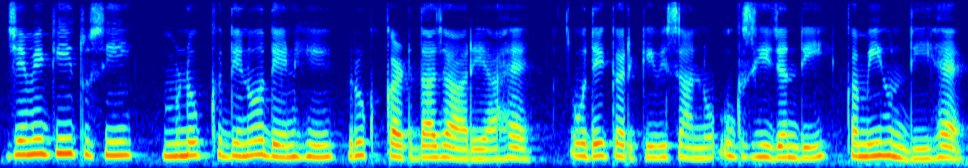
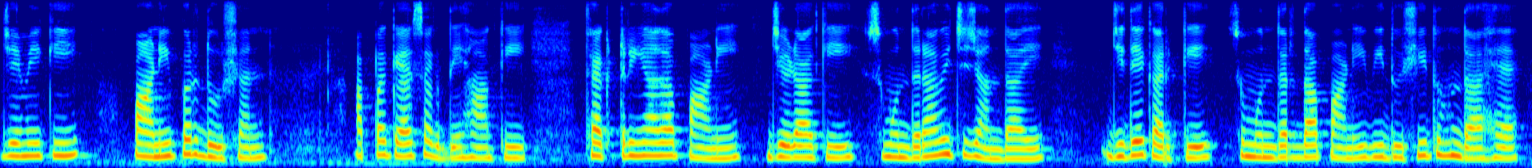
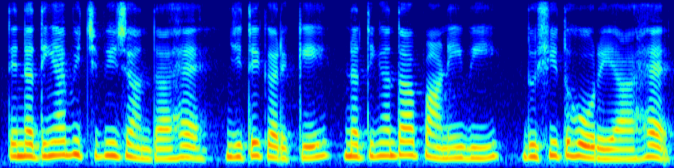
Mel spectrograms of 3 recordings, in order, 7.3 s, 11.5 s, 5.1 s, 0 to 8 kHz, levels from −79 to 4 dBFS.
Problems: background sounds at intervals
